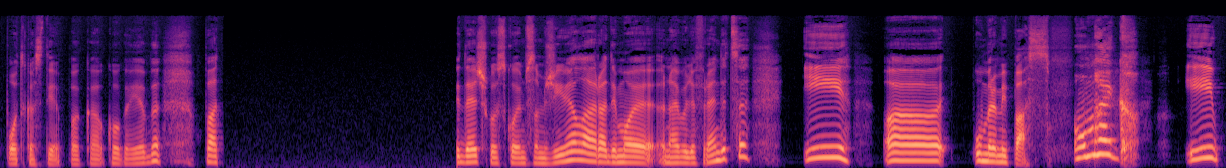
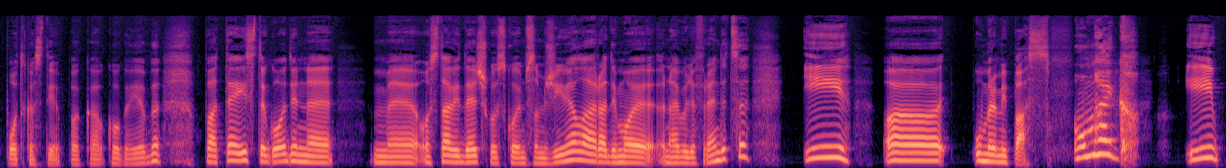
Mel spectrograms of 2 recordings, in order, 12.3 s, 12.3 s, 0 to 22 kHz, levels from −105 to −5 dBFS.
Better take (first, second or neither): second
